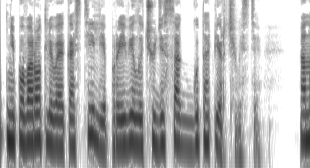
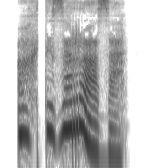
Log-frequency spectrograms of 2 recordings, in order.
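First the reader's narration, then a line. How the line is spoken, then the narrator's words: Whisper. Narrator (Russian): прошептала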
